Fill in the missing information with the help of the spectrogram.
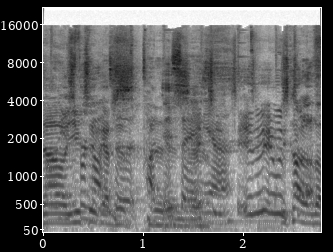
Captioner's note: overlapping chattering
